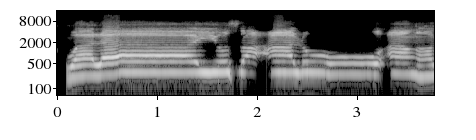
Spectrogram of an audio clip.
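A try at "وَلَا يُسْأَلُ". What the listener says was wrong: Jangan. Alu itu panjang. Wala yus'alu an. Lu'an ya.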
